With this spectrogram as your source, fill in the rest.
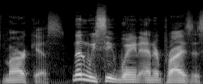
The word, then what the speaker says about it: Marquis: feelings between ryan and marquise pronounce marcus then we see wayne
